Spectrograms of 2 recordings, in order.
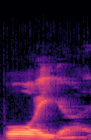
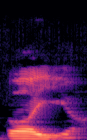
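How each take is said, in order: First: The first vowel is a plain English O. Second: The first vowel is not quite an O. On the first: The speaker calls it wrong. "Like in English" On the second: The speaker calls it right. "the O is not exactly an O"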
